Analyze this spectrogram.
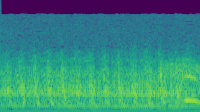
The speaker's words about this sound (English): Oh, it's a police helicopter. Police? Yeah, it says so right on the side.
